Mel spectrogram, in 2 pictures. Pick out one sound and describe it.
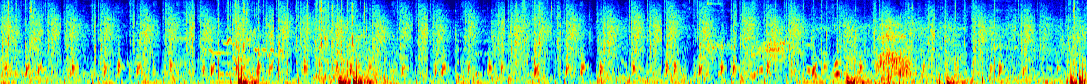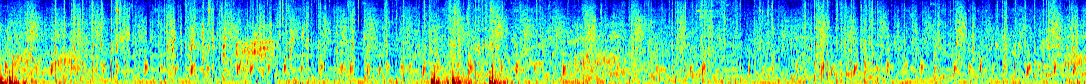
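Rapid game weapon shots and zaps crackle throughout.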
